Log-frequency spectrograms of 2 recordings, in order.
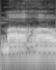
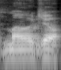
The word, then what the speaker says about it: mojo: I thinking it's more I said maja when it's mojo I like oh so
